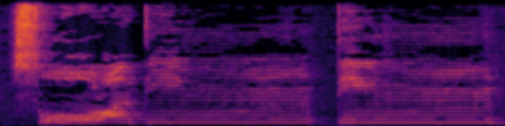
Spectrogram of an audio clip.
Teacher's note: It's going to be held in the nasal cavity for at least 2 harakas, 2 counts. We're going to keep it there. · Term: nasaling sound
